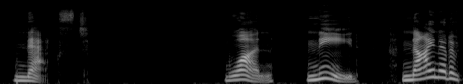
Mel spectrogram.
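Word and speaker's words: NECST: to form a memorable acronym n-e-c-s-t pronounced next one need nine out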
